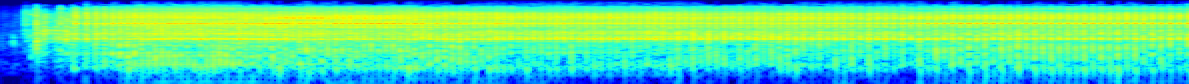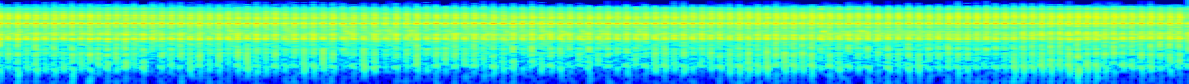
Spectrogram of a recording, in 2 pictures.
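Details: Engine with gearbox and clutch removed, started with choke: rapid, sharp metallic clatter about three beats a second over the running engine persists; source not pinned down.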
